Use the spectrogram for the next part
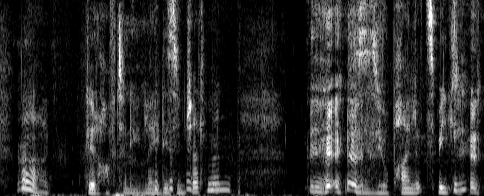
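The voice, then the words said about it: Airline pilot announcement voice. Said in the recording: “you should definitely do a pilot voice”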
